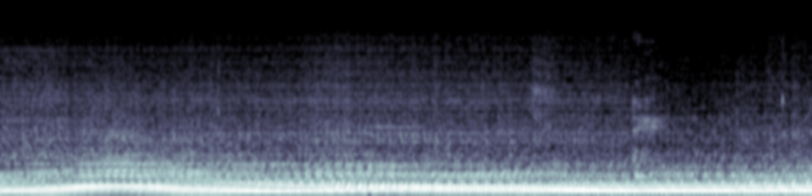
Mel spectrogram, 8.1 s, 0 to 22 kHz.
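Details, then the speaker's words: BMW E30 first start after installing the exhaust manifold, no exhaust beyond the headers: very loud, raw, deep roar rising and falling with light revs; loud exhaust from open headers. "So as you can see, it's incredibly loud due to the fact that I'm running open headers. There's no exhaust on this car right now besides the headers."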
